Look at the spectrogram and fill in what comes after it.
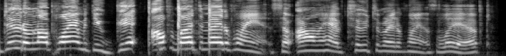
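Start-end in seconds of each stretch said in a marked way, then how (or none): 0.0-2.8 scolding the dog. Retold or imitated. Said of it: "I'm like".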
